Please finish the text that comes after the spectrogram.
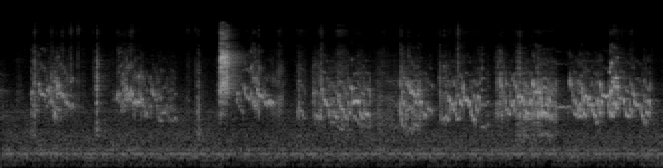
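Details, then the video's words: A domestic budgie keeps up steady scratchy warbling chatter with frequent short breaks and one sudden high squeak, faint hum in the background. "Budgie Sally Bird Wants to Talk"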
